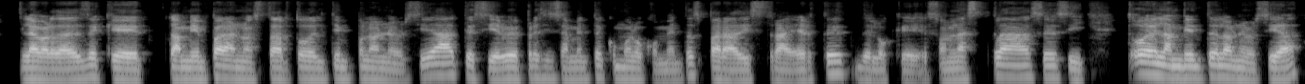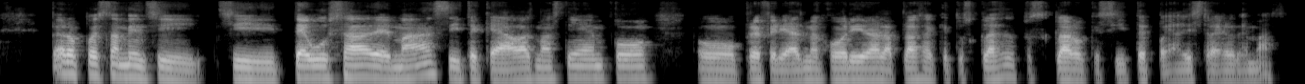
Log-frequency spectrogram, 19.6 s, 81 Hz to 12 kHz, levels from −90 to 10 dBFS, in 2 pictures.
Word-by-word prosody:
La 110 0 +5
verdad, 100 0 +5
es 105 - -3
de 130 -1 -1
que 105 -3 +3
también, 110 -1 +2
para 120 0 +5
no 105 - -3
estar 110 +1 -1
todo 110 - -1
el 105 -1 -6
tiempo 115 +1 -8
en - - -5
la - - +1
universidad, 120 +9 +1
te - - -3
sirve 115 0 +1
precisamente, 110 0 -7
como 115 -1 -7
lo 105 - -5
comentas, 95 +9 -9
para 95 - +3
distraerte 100 - -2
de 105 -1 -6
lo 95 -1 -7
que 90 - -7
son 100 +1 -7
las 105 0 -4
clases 125 -2 0
y 100 -2 -6 0.3
todo 155 - +3
el 145 -2 +5
ambiente 120 0 +1
de - - +1
la 125 - +4
universidad. 110 0 0 0.4
Pero, 155 -1 +3
pues, 140 -2 +2
también 125 -4 +1
si 100 -5 -4
si 105 -4 -3
te - - +8
gusta 120 +2 +4
de 115 -3 +6
más, 120 +7 0
si 115 -5 -4
te - - -2
quedabas 100 +2 +3
más 110 -1 -4
tiempo 120 -1 -2 0.3
o 100 -2 -2
preferías 95 -1 +1
mejor 105 0 -1
ir 105 0 +3
a 105 - +3
la - - 0
plaza 105 -2 -1
que - - -14
tus - - -17
clases, 115 +4 -2
pues, 105 - -14
claro 100 -2 +3
que - - -18
sí, 90 - -12
te - - -3
podía 95 - -10
distraer 95 -1 -6
de 90 - -13
más. 95 - -13
110 Hz, 210 wpm, -23 LUFS, 100-120 Hz, 0.4 s, te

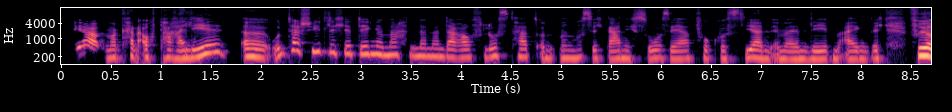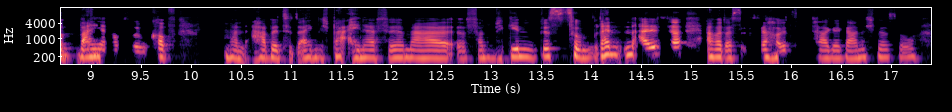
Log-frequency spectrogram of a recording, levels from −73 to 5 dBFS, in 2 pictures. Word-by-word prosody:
ja, 475 - -1 0.2
man 185 +1 -4
kann 215 +3 -3
auch 195 - -2
parallel, 195 - +1
äh, 205 -2 +2
unterschiedliche 305 - -2
Dinge 260 0 0
machen, 235 -2 -3
wenn 215 -1 -2
man 210 -1 -3
darauf 190 0 -3
Lust 210 +3 -5
hat 200 0 -5
und 175 +3 -8
man 180 0 -4
muss 180 +1 -5
sich 175 0 -9
gar 165 +1 -2
nicht 170 -1 -6
so 180 +1 -5
sehr 170 -1 -4
fokussieren 175 +1 -3
immer 165 0 -4
im 165 - -2
Leben 165 +1 -3
eigentlich. 170 +1 -5 0.3
Früher 225 -2 +9
war - - +6
ja 200 -1 +3
noch 185 - -10
so - - -7
im 155 - -10
Kopf, 200 -1 +1 0.5
man 180 -4 -3
arbeitet 185 -1 -1
eigentlich 180 -1 -3
bei 205 - +1
1 185 0 0
Firma 180 -1 +1
von 180 +1 -7
Beginn 190 +3 +1
bis 210 +1 +2
zum 185 -4 +3
Rentenalter, 235 0 +6 0.3
aber 195 0 +4
das 180 -1 -2
ist - - -23
ja 195 -1 +1
heutzutage 180 0 -4
gar 175 -1 -1
nicht 195 0 -6
mehr 190 -1 -4
so. 195 +1 -9
185 Hz, 185 wpm, -22 LUFS, 175-210 Hz, 0.5 s, Früher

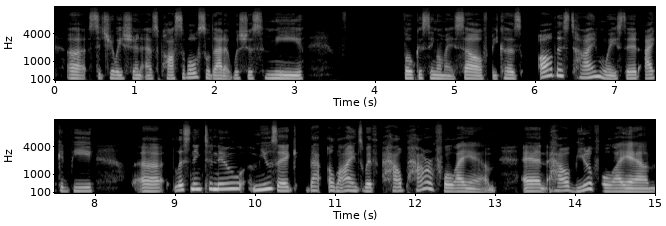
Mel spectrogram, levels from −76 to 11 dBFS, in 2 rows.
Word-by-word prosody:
uh, 160 -2 +1
situation 160 -2 -3
as 150 0 -6
possible 185 +6 -1
so 185 -4 -2
that 150 -1 +2
it 145 - -8
was 160 0 -4
just 155 +3 -5
me 160 -2 +3
f - - -10 1.2
focusing 170 0 0
on 155 - 0
myself, 150 +1 +1
because 155 +1 -3 0.2
all 240 +6 +6
this 290 -2 0
time 205 +5 0
wasted, 160 +1 -1
I 165 +1 +2
could 175 -1 -7
be, 175 0 -3 0.6
uh, 170 0 +2
listening 250 +6 +3
to 275 - 0
new 270 +2 +5
music 230 -6 +3
that 195 -1 -4
aligns 190 0 0
with 175 0 0
how 180 0 -2
powerful 205 - -1
I 155 - +3
am, 135 - -3 0.3
and 170 +1 +3
how 195 +1 0
beautiful 170 - -1
I 155 0 +2
am, 150 -1 +3
170 Hz, 155 wpm, -21 LUFS, 155-195 Hz, 1.2 s, all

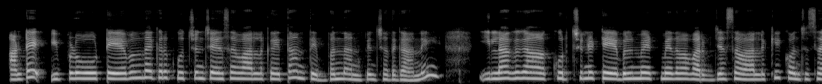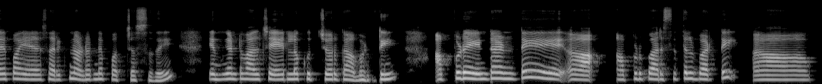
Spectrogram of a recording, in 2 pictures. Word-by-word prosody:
అంటే 280 +8 +2 0.2
ఇప్పుడు 270 +3 0 0.3
టేబుల్ 265 +2 +4
దగ్గర 305 -1 -1
కూర్చొని 280 0 -3
చేసే 265 0 +1
వాళ్ళకైతే 255 +1 -1
అంత 280 -3 -5
ఇబ్బందనిపించదు 230 0 -3
కానీ, 205 - -1 0.6
ఇలాగ 275 +1 +3 0.4
కూర్చొని 275 +1 -1
టేబుల్ 260 0 +4
మేట్ 270 0 0
మీద 260 0 +2 0.2
వర్క్ 225 -2 -2
చేసే 250 +1 0
వాళ్ళకి 230 +6 -2
కొంచెం 245 -2 -2
సేపయ్యేసరికి 235 -2 -1
నడుం 225 0 -2
నొప్పి 245 -2 -5
వచ్చేస్తుంది. 200 -4 -5 0.5
ఎందుకంటే 250 +2 0
వాళ్ళు 240 0 +2
చైర్‌లో 245 +1 +3
కూర్చోరు 240 -1 -1
కాబట్టి, 210 +2 +1 0.5
అప్పుడేంటంటే 275 +1 +4 0.5
ఆహ్, 215 -1 +6 0.3
అప్పుడు 255 +3 -5
పరిస్థితులు 245 +3 -1
బట్టి 240 +6 0 0.3
ఆహ్, 215 -1 +1
245 Hz, 125 wpm, -23 LUFS, 230-270 Hz, 0.6 s, ఆహ్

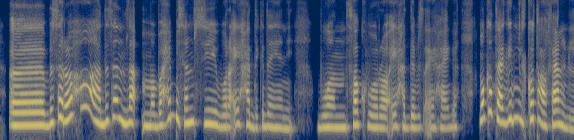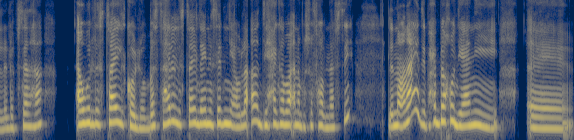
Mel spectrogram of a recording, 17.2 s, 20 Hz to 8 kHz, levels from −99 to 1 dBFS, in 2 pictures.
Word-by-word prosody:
آآ 240 0 +5
بصراحة 320 - +3 0.3
عادةً 310 +9 +2
لأ، 290 -4 +3
ما 225 0 -1
باحبش 300 - -2
أمشِي 275 -2 0
ورا 210 -2 -3
أي 260 - -4
حد 255 -6 -4
كده 220 +2 -6
يعني، 200 -2 -6 0.3
ب 200 - -7
وأنساق 210 +4 -1
ورا 205 -2 -2
أي 220 - -6
حد 210 -2 -8
لابس 200 0 -8
أي - - -9
حاجة، 205 +1 -9 0.3
ممكن 460 +9 +3
تعجبني 345 +2 +2
القطعة 335 -3 +1
فعلًا 250 +2 +2
اللي 185 -3 -8
لابسينها 225 +5 -4 0.5
أو 275 +2 +6
الstyle 265 +2 +2
كلّه 200 -6 -1
بس 230 +6 -4
هل 280 +1 +2
الstyle 270 +2 -1
ده 260 - +2
يناسبني 265 -2 +2
أو 210 - -3
لأ، 250 +7 -1
دي 245 -4 -1
حاجة 255 +2 -1
بقى 250 -1 +2
أنا 240 - 0
باشوفها 235 +2 -5
بنفْسي، 210 - -5 0.6
لأنه 225 0 +2
أنا - - +6
عادي 260 - -1
باحب 270 +5 0
آخُد 305 -3 +3
يعني 230 -3 +1 0.4
آآ، 190 -2 -3
240 Hz, 170 wpm, -23 LUFS, 210-275 Hz, 0.6 s, أو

